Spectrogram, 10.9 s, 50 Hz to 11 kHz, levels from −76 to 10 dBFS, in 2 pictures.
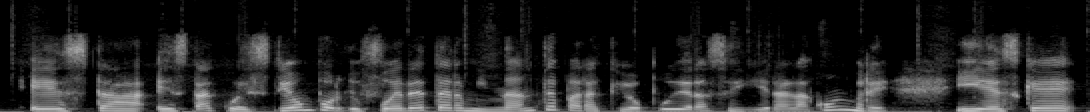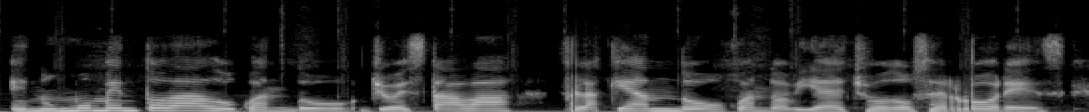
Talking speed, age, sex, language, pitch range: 165 wpm, 30-49, female, Spanish, 170-210 Hz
